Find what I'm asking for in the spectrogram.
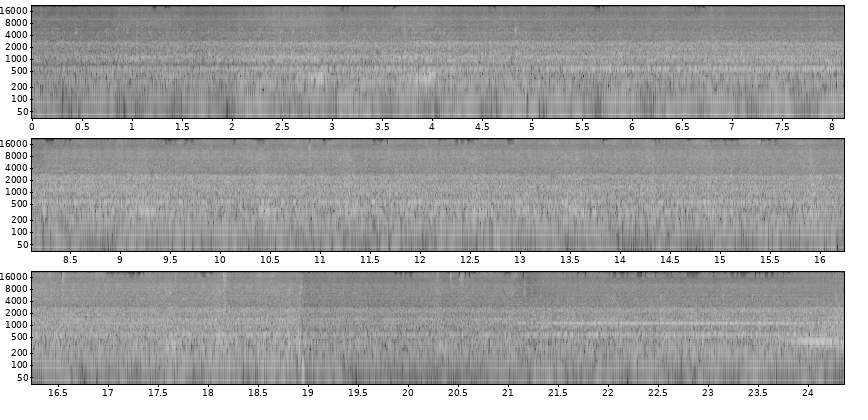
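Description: A lathe with its motor fitted turns a metal part while a small carbide insert cuts it. A steady, loud mechanical hum and whine holds for the whole stretch, with a faint shift partway through and no voices.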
